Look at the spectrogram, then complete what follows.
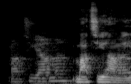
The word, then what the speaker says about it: Matsuyama: Matsuyama.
